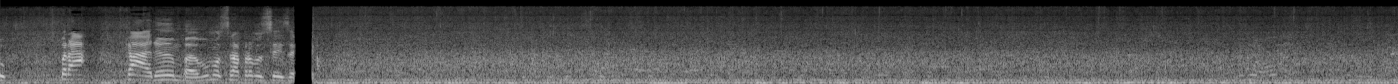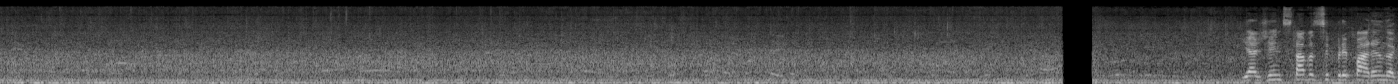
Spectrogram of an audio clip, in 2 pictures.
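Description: Heavy rain pours down outdoors.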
